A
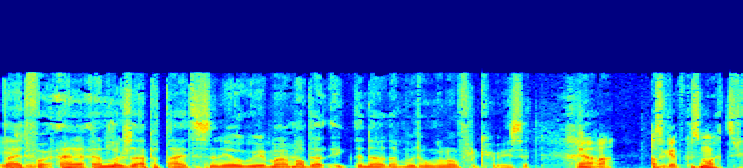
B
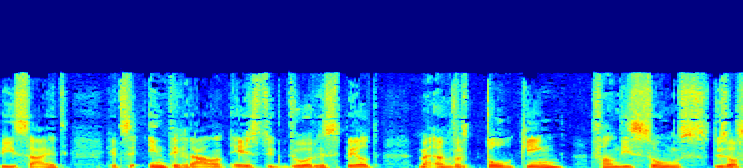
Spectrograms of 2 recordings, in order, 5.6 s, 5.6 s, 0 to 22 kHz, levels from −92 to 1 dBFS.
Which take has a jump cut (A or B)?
A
